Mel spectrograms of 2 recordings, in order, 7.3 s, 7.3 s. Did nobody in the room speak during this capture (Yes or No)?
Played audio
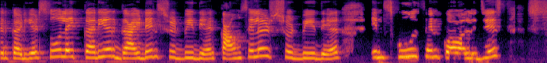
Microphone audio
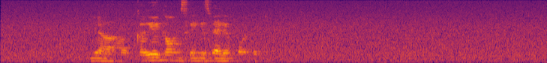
No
